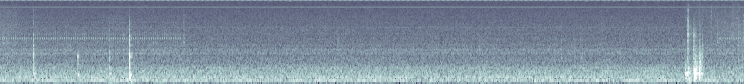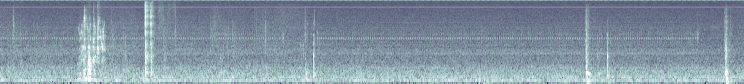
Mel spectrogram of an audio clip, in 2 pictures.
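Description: A small brush strokes softly against a painted board.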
